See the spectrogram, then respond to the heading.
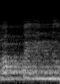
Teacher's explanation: वह स का उच्चारण हमेशा ह के रूप में करते थे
